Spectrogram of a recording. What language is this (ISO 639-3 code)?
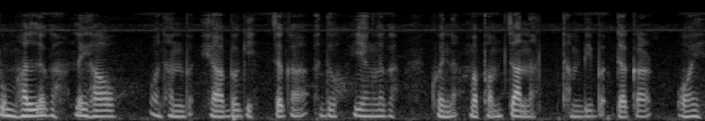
mni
